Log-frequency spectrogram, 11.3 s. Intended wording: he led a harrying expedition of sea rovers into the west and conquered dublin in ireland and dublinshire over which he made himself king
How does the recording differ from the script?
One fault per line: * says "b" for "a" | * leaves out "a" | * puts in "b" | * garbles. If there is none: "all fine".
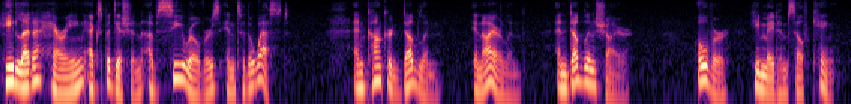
* leaves out "which"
